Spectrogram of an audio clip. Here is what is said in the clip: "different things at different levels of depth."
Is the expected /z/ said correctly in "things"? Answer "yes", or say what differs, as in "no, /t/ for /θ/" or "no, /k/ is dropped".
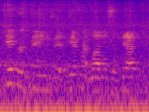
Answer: yes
